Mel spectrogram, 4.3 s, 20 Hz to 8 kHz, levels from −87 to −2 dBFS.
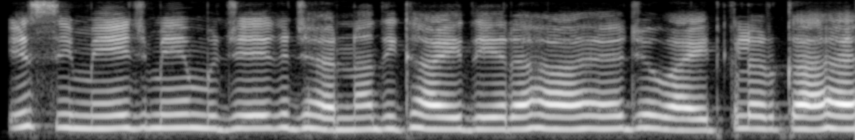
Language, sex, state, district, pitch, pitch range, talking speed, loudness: Hindi, female, Odisha, Khordha, 265 Hz, 255-280 Hz, 210 wpm, -15 LUFS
